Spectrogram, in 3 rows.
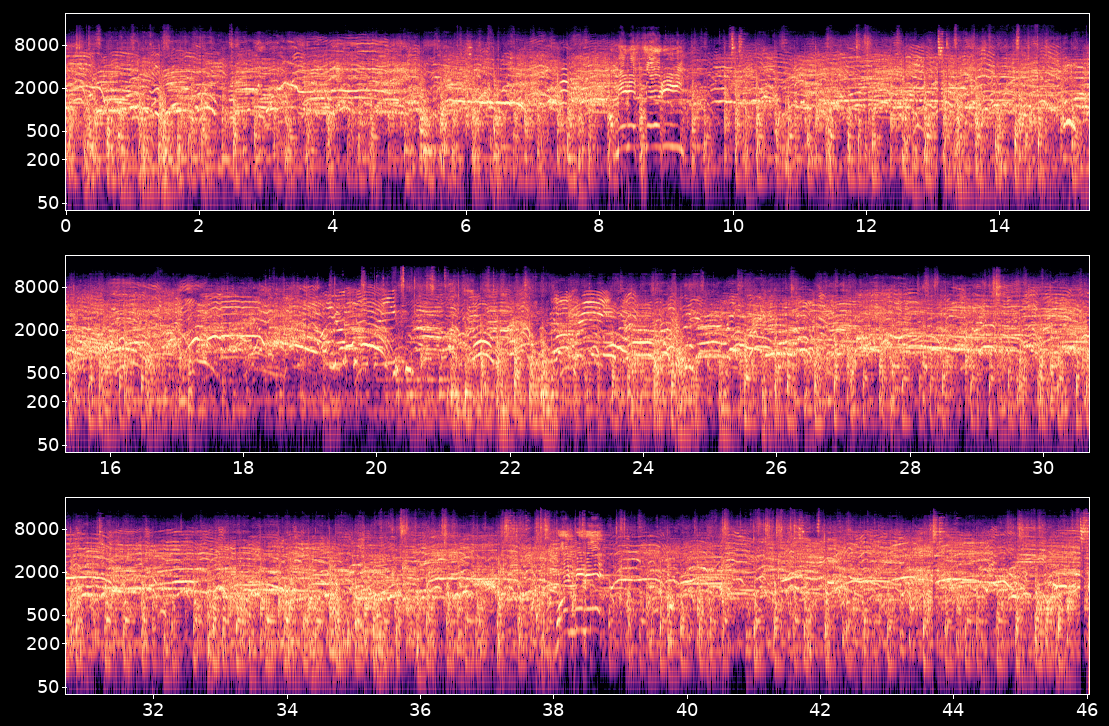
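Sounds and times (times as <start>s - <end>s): children shouting and cheering: 0.0s - 46.0s.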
